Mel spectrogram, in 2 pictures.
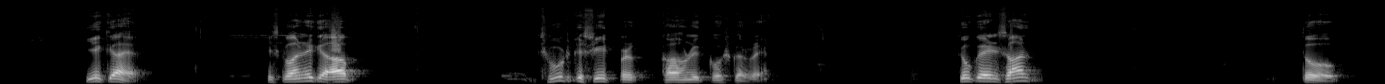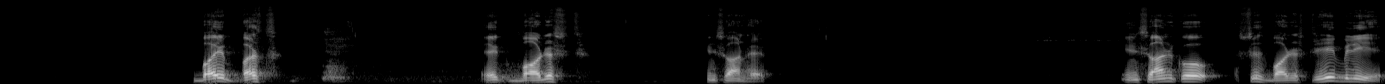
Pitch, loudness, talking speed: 145 Hz, -23 LUFS, 75 wpm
